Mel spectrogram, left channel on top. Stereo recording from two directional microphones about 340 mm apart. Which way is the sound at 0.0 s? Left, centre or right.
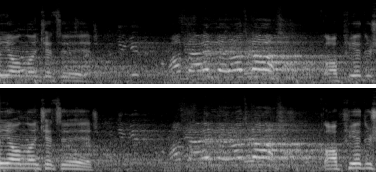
Centre.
